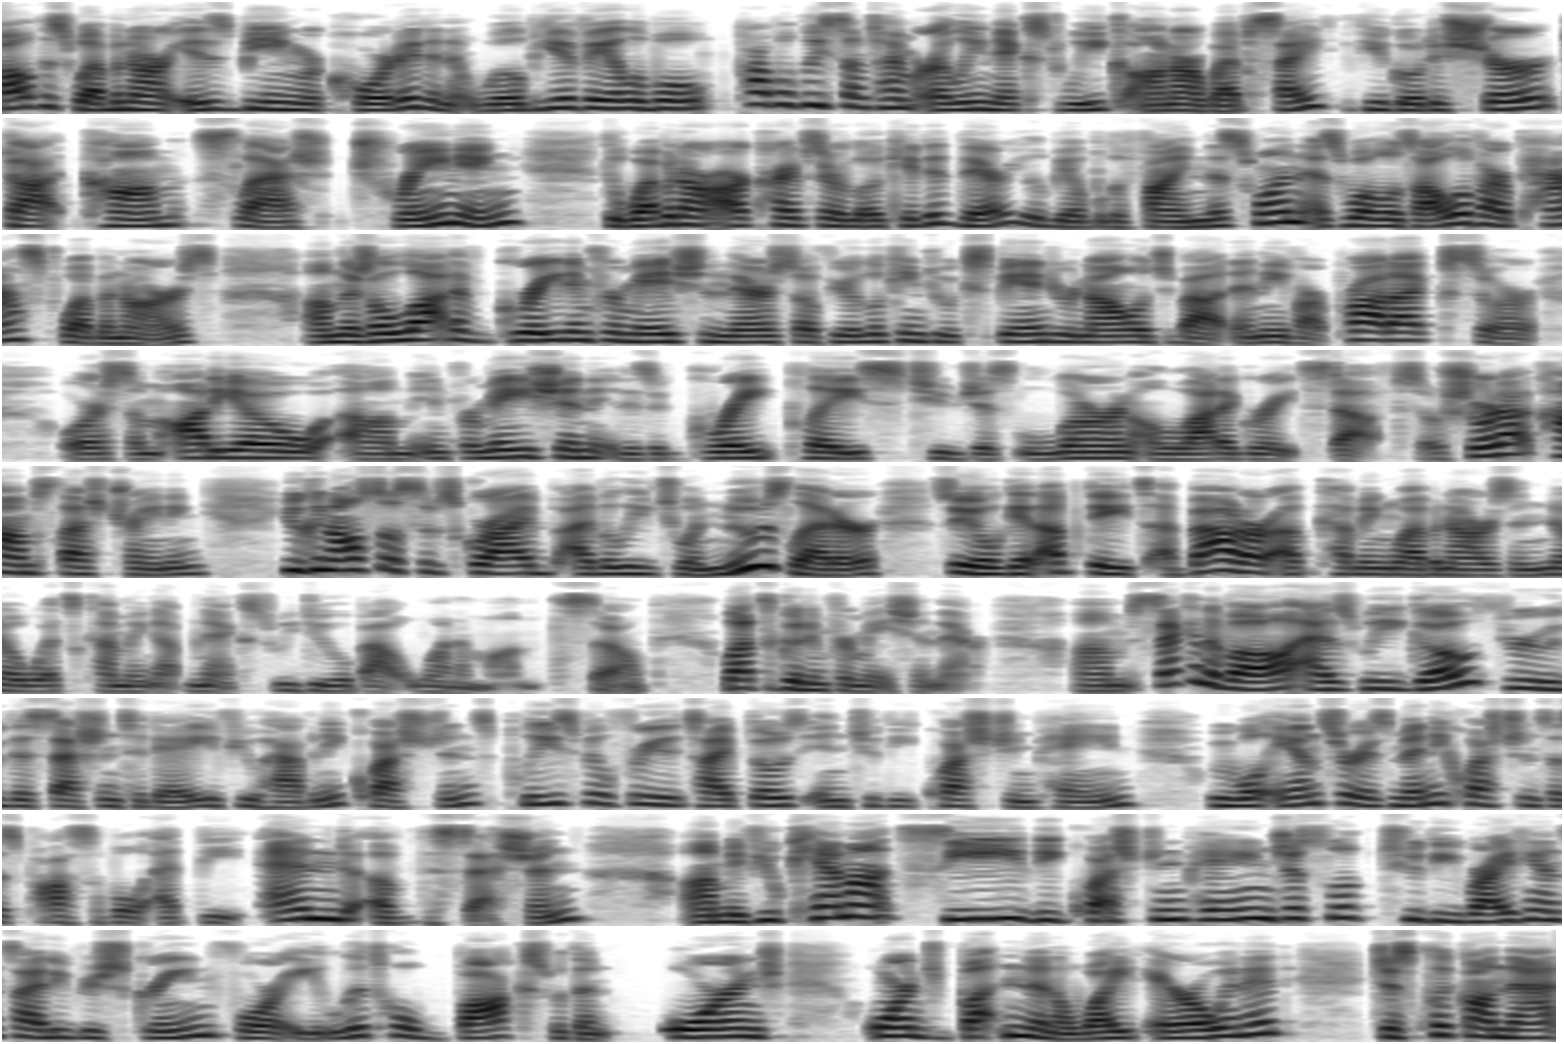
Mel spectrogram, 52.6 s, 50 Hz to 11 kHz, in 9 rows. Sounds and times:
Speech: 0.0 - 52.6.

